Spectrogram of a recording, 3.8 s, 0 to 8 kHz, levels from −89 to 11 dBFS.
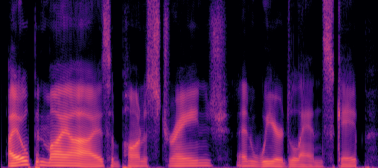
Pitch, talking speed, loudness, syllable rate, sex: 110 Hz, 160 wpm, -20 LUFS, 4.6 syllables/s, male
